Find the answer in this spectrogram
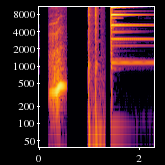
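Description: End-card sound effects: a short rising swoosh, then two quick clicks, then a bell ding that rings and slowly fades.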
